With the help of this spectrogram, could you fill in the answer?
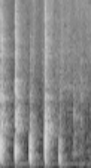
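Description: A hard plastic protector case, possibly a Pop Shield armor type, around a boxed vinyl figure is tapped to show it is a hard stack. A quick, evenly spaced run of short, dull, hollow taps is heard, each dying away almost at once, with the last ones growing fainter.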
